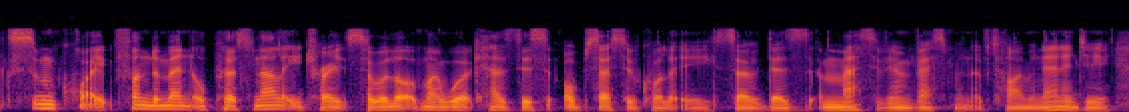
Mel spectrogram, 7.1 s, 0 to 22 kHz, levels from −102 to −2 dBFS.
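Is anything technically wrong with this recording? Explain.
Yes. Concealed Bluetooth headset packet loss occurs twice: a brief gap at 1.18 s, between "some quite" and "personality traits", and another from 2.28 to 2.31 s, after "personality traits" and before "a lot of my". Packets from the headset were dropped, roughly 15 ms and 22.5 ms of audio, which fits two and three lost packets. The receiver filled each hole by repeating the best-matching recent waveform stretch. The sound is a buzzy smear held at full level with a slight warble on recovery. On a waveform, this appears as a short periodic repetition at steady level. On a spectrogram, it shows as narrow, evenly spaced harmonic lines within the mSBC wideband limit of about 8 kHz.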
